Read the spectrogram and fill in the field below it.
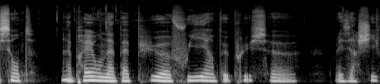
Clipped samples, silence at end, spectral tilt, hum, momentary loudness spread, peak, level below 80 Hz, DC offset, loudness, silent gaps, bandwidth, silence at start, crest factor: under 0.1%; 0 s; -5 dB/octave; none; 13 LU; -2 dBFS; -54 dBFS; under 0.1%; -18 LUFS; none; 16.5 kHz; 0 s; 16 dB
